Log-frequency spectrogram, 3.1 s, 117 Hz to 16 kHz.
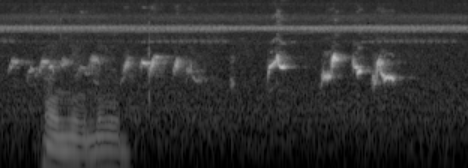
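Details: Red-whiskered bulbul used as a trap decoy on 8 October 2018, calling in wild birds: rapid bright chirps and slurred whistles, a man's short spoken word early on, steady shrill insect noise behind.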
